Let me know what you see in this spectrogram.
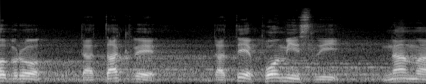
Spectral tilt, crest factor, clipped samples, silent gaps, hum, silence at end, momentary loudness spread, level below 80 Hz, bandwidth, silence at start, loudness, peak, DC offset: -5 dB/octave; 16 dB; under 0.1%; none; none; 0 s; 14 LU; -56 dBFS; 13.5 kHz; 0 s; -17 LUFS; -2 dBFS; under 0.1%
